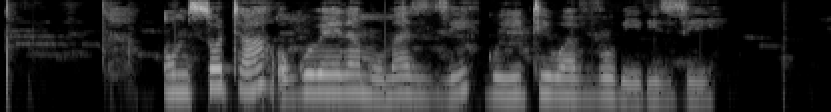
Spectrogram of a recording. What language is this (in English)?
Ganda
